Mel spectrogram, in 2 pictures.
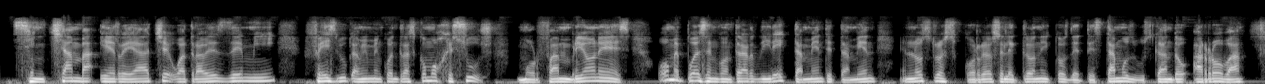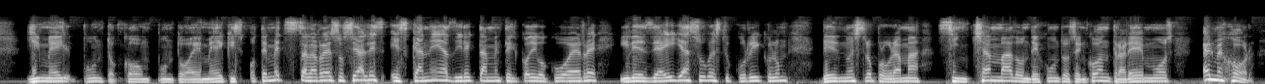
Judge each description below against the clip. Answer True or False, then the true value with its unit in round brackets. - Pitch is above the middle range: False (135 Hz)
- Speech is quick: False (145 wpm)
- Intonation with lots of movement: False (4.5 semitones)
